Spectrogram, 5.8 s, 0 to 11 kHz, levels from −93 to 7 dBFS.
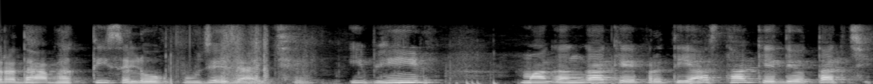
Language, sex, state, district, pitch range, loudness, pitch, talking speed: Maithili, female, Bihar, Begusarai, 205-220 Hz, -16 LUFS, 210 Hz, 165 wpm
